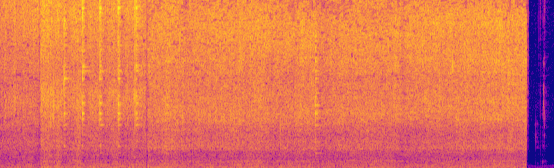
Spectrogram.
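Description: A steak sears hard in a hot pan with butter, making a loud, steady sizzle that carries for about five seconds before it cuts off abruptly.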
